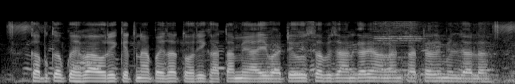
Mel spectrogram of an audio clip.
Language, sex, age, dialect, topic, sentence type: Bhojpuri, male, 25-30, Northern, banking, statement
